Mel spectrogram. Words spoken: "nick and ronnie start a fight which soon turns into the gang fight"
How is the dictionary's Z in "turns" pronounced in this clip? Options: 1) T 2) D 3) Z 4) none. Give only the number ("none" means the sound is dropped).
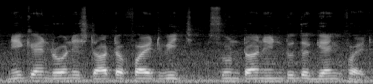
4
